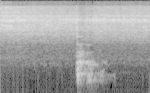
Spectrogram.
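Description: Tomatoes tossed into a hot pan of frying sponge gourd for a Bengali prawn lunch, the steady loud sizzle swelling into a sudden hissing burst as they hit the oil.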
